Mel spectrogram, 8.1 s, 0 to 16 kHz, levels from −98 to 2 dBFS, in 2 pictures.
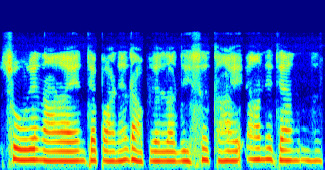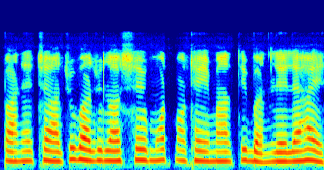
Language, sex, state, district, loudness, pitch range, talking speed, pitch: Marathi, female, Maharashtra, Solapur, -17 LUFS, 205-225 Hz, 120 wpm, 210 Hz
